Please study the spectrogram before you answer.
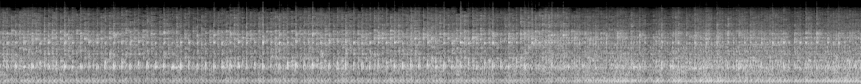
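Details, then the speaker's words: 1953 Super H tractor, throttle raised notch by notch to the fourth notch: smooth even beat settling slightly lower near the end, no knocks or misfires; sounds good. "happens third Notch it was ran there a lot fourth Notch sounds damn good I can see it pulling the air in there with the smoke"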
